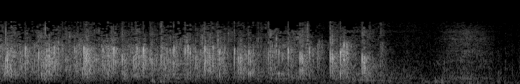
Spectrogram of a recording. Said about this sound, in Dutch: Zullen we een applaus geven voor Koning Jezus? Amen. Prijs God. Prijs God.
